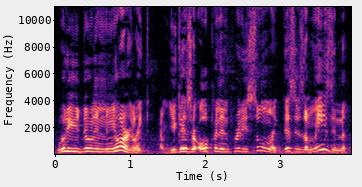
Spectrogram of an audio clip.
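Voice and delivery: mock awestruck fan voice; excited fan. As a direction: play the amazed chef who can't believe it. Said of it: "the guy was like".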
